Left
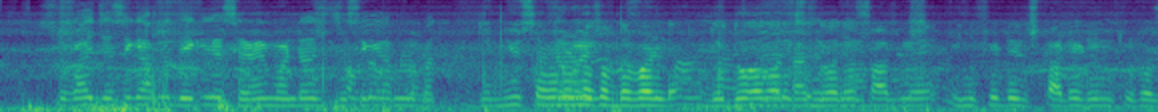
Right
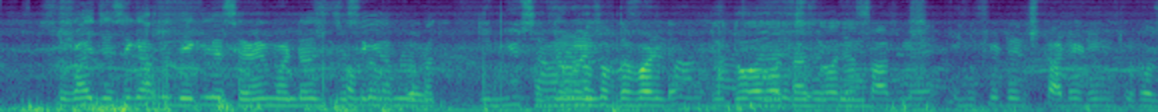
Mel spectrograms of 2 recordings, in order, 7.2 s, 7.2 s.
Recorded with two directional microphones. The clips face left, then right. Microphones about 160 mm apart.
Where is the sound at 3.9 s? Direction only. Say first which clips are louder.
Left 5 dB; 25° left (ahead or behind).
